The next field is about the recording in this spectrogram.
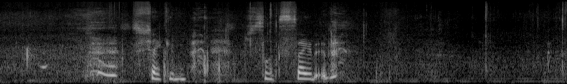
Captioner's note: laughs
